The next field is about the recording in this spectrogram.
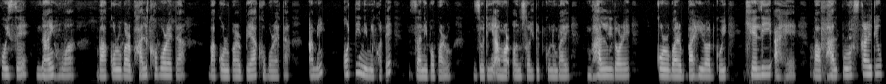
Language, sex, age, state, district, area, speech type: Assamese, female, 18-30, Assam, Charaideo, urban, spontaneous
